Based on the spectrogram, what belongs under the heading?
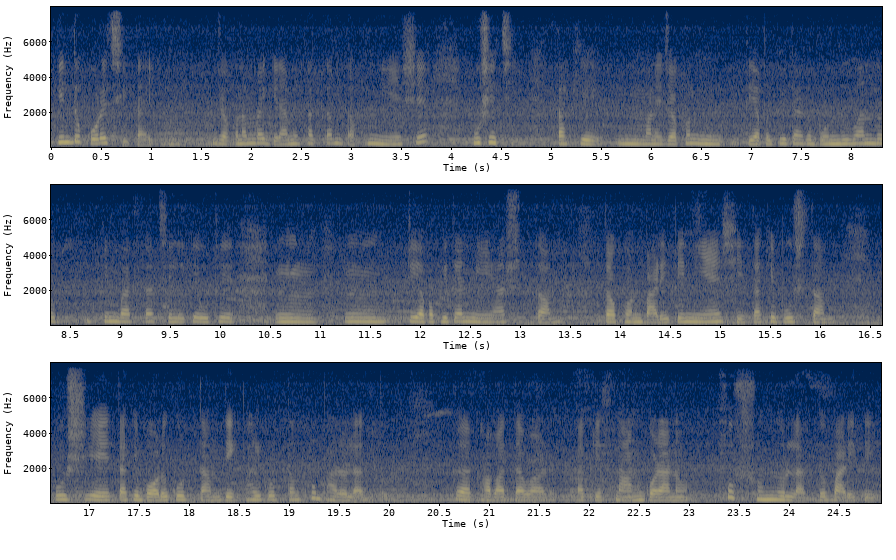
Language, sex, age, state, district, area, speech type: Bengali, female, 45-60, West Bengal, Birbhum, urban, spontaneous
